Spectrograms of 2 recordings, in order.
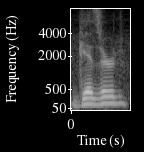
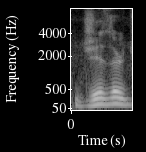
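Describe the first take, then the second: First: The word starts with a hard G sound. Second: The word starts with a J sound. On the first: The speaker calls it wrong. "Commonly mispronounced as" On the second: The speaker calls it right. "as in the word giraffe"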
